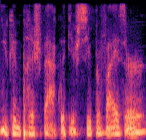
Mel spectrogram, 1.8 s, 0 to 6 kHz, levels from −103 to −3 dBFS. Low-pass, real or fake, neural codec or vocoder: 5.4 kHz; fake; codec, 16 kHz, 16 kbps, FunCodec, trained on LibriTTS, 50 frames a second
